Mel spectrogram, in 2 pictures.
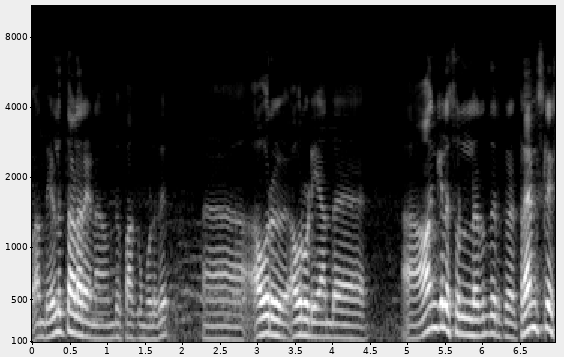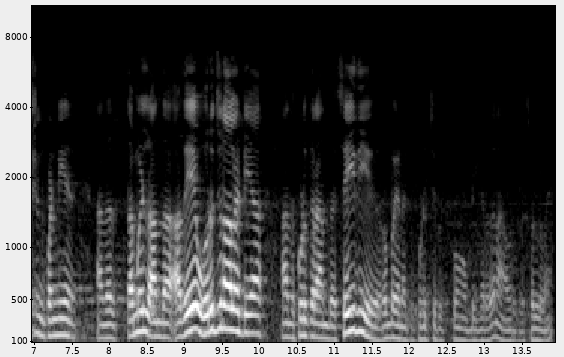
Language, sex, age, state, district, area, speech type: Tamil, male, 45-60, Tamil Nadu, Perambalur, urban, spontaneous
